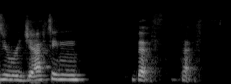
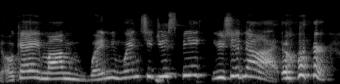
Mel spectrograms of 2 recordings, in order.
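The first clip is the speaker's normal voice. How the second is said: higher, louder mock telling-off; mock scolding; 6 semitones higher, 5 dB louder than usual. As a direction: playfully lecture a mom. Voicing her bossy reel advice.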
